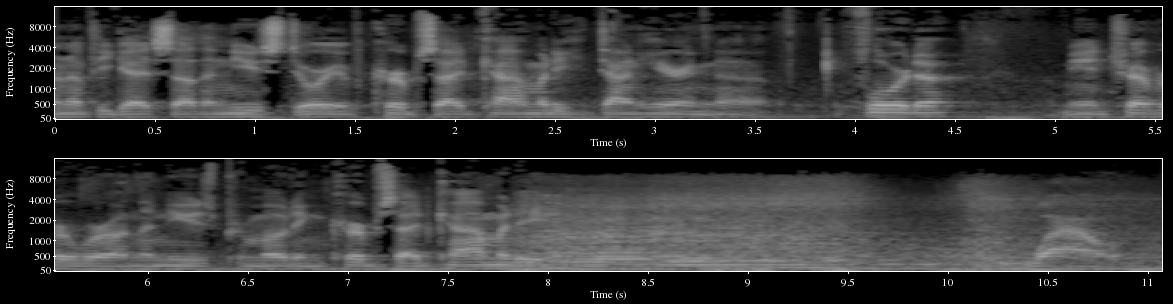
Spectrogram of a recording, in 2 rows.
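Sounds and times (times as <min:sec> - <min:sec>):
speech: 0:00.0 - 0:09.2, 0:10.4 - 0:10.9
car engine revving hard as it peels out: 0:07.6 - 0:11.0.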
